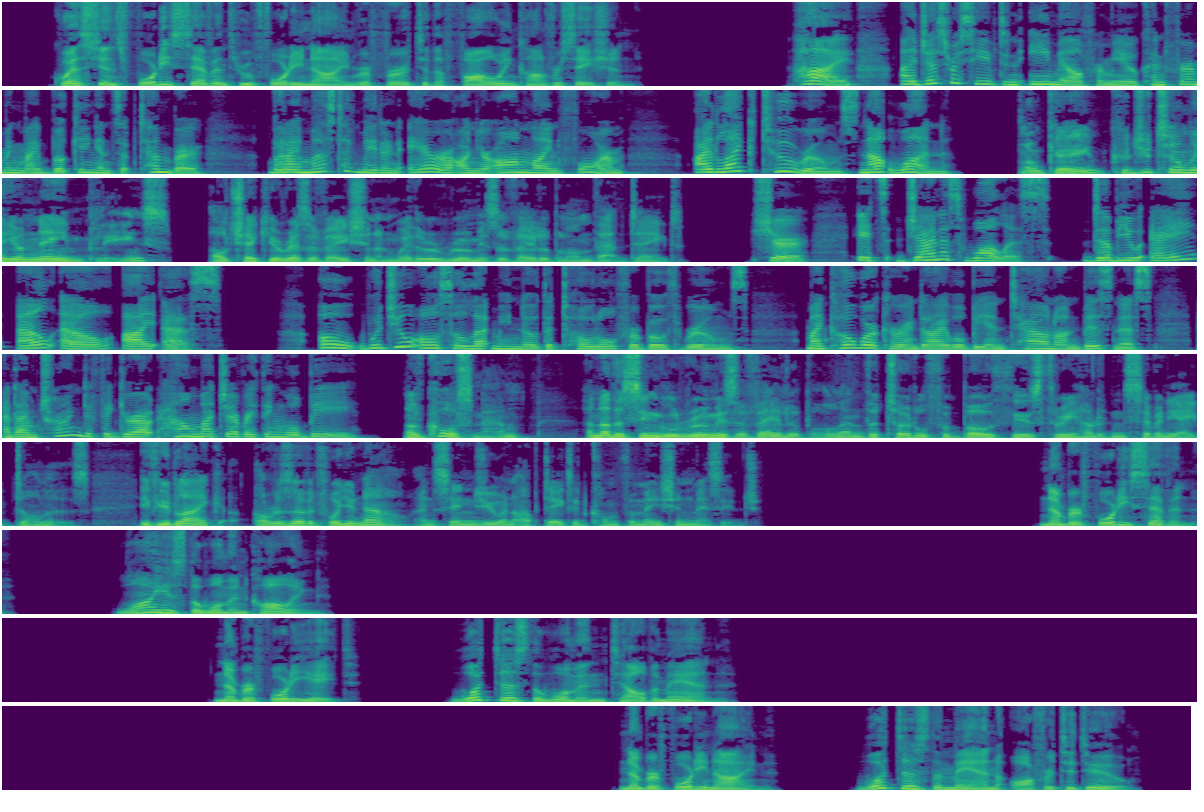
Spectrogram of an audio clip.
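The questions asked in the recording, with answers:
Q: Why is the woman calling?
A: To change her booking to two rooms instead of one

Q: What does the man offer to do?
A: Reserve the room now and send an updated confirmation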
